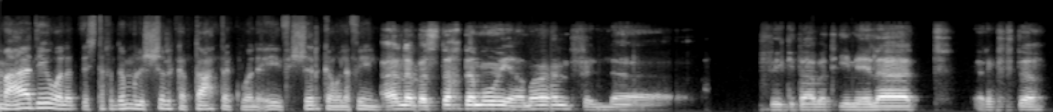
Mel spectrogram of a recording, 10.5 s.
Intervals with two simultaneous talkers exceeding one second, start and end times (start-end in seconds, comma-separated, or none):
none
